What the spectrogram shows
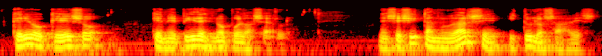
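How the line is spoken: Firm tone. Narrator (Spanish): dijo con tono firme

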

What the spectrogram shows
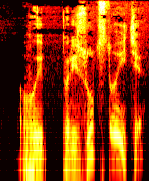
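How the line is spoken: Confused question. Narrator (Russian): растерянно спросил, кое-как справившись с этим потрясением

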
